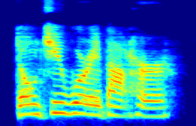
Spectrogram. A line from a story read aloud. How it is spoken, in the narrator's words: Jack said gruffly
